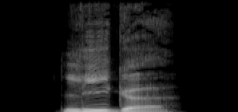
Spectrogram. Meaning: inflection of liegen: 1. first-person singular present 2. first/third-person singular subjunctive I
- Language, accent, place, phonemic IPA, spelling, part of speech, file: German, Germany, Berlin, /ˈliː.ɡə/, liege, verb, De-liege.ogg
